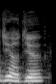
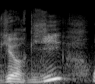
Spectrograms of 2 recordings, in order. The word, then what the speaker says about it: György: Bonsoir Dior Dieu. – Bonsoir, monsieur. – Euh, je prononce après correctement. Là, c'est vous qui m'avez dit tout à l'heure. C'est pas Georgi. On peut dire Georges.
